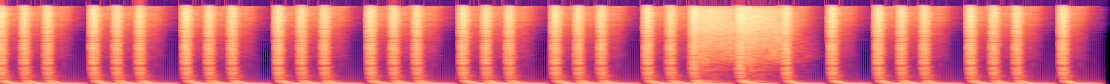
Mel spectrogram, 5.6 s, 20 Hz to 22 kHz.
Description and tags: Wii resort - Swordplay [Showdown] Theme
Cool Wii Sports Resort Swordplay Showdown/sound-alike theme that's pretty close to the real theme, but created in FL studio 12 and not recorded from the Wii.
Resort, Showdown, Showdown-Theme, Sports, Swordplay, Theme, Wii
